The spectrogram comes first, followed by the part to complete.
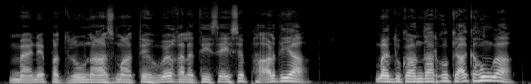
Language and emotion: Urdu, fearful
